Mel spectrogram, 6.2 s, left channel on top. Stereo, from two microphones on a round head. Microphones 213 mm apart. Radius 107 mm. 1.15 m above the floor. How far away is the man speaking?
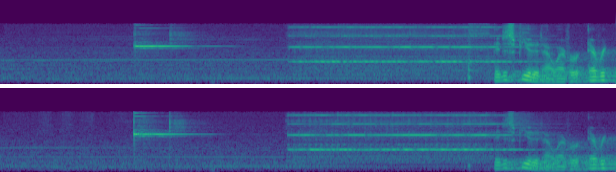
About 0.6 m.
